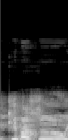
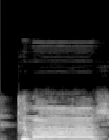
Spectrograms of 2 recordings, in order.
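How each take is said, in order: First: The final u vowel is clearly pronounced. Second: The word ends on s with no vowel. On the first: The speaker calls it wrong. "you don't say ikimasu" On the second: The speaker calls it right. "You just say ikimas. You don't add the U at the end"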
